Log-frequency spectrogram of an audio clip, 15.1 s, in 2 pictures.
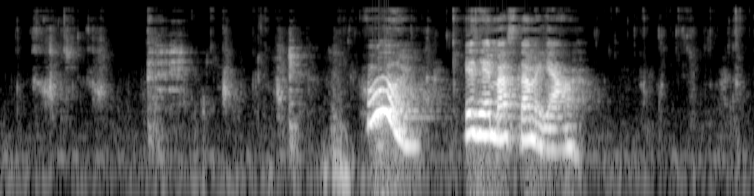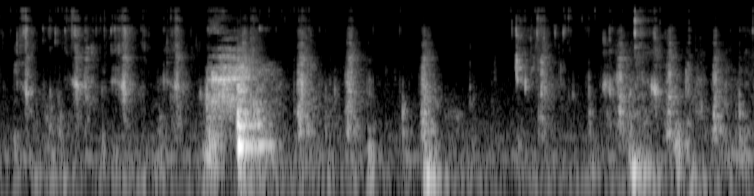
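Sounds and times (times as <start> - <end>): chewing mouth sounds: 0.0 - 1.2, 5.8 - 15.0.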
